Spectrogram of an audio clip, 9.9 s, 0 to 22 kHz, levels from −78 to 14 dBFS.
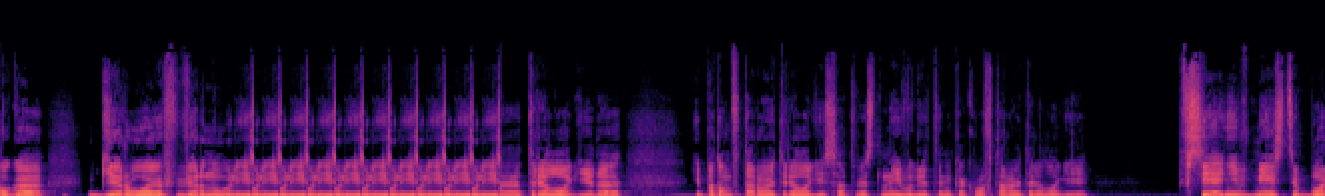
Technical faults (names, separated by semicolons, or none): broken-record loop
